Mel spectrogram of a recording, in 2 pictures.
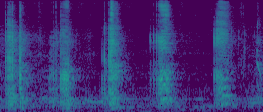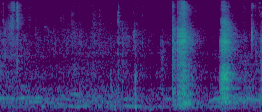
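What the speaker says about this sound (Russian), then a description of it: "Если джелиш просох, он скрипит." Dried Gelish gel nail coating being filed gives a run of faint, close scratchy squeaks and crunches, in short irregular bursts about every half second to second.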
